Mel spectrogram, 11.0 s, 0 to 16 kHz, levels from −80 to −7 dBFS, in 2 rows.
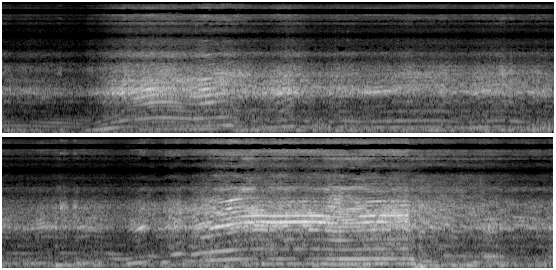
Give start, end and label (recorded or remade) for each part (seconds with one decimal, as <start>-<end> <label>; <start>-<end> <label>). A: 0.0-1.9 recorded; 1.9-2.4 remade; 2.4-6.9 recorded; 6.9-11.0 remade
